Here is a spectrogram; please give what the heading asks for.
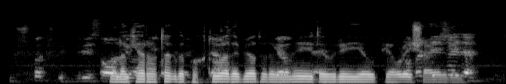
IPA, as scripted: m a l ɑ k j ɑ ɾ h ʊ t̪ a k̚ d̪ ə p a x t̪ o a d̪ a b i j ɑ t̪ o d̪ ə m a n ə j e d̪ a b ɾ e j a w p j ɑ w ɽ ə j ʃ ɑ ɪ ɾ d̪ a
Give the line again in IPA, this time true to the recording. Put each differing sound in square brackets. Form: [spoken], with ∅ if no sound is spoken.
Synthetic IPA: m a l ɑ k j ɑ ɾ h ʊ t̪ a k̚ d̪ ə p a x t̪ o a d̪ a b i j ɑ t̪ o d̪ ə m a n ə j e d̪ a [w] ɾ e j a w p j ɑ w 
